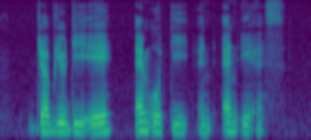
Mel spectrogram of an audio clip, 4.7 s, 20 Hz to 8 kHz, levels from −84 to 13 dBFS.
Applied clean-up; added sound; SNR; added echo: none; none; none; none.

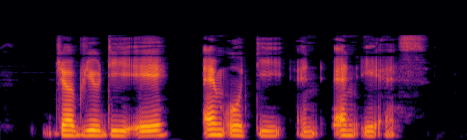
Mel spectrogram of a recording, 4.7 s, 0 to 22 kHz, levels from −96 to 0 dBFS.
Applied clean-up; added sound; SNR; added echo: classical method Wiener filter.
